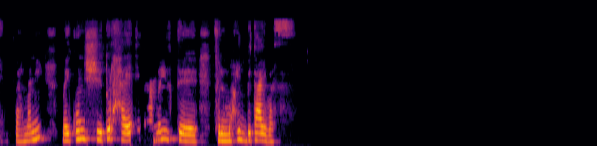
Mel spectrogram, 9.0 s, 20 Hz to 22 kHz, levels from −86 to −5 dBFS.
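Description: No dropouts, clipping, glitches or other technical faults are audible anywhere in the recording.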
